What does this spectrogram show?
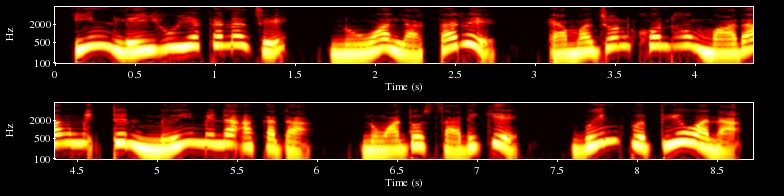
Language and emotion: Santali, surprised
